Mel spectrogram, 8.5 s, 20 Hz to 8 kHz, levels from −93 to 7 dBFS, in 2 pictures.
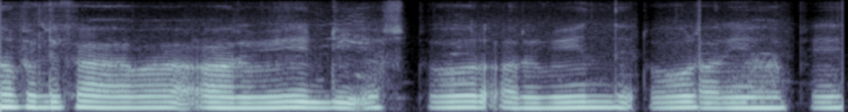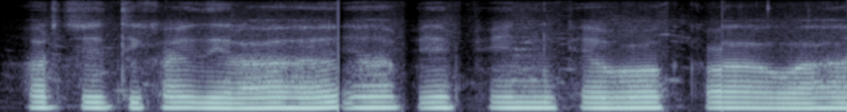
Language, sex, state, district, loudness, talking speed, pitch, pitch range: Hindi, male, Uttar Pradesh, Gorakhpur, -17 LUFS, 155 wpm, 145 Hz, 140-150 Hz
